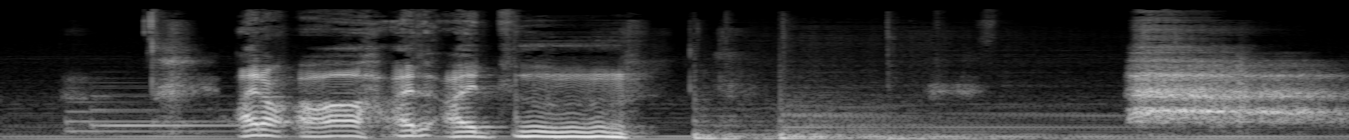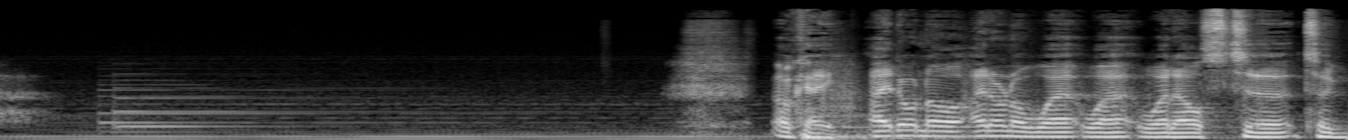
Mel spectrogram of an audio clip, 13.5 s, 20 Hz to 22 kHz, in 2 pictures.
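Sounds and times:
speech: 1.2 - 3.3, 10.6 - 13.4
man breathing heavily and nervously: 4.5 - 7.1, 10.0 - 10.6
long loud breathy sigh: 5.6 - 7.0.

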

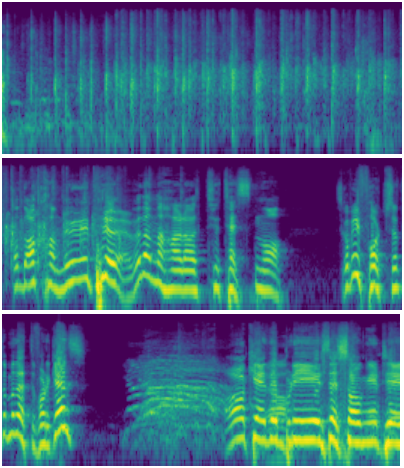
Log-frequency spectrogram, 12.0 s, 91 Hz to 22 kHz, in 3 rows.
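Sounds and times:
audience applause: 0.0 - 5.6
speech: 4.1 - 8.9, 10.2 - 11.9.

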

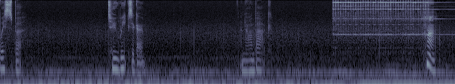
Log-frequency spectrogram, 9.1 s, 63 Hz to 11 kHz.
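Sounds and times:
speech: 0.0 - 0.5, 2.2 - 3.0, 4.8 - 5.5, 8.5 - 8.8
steady low hum: 0.0 - 9.0
telephone bell ringing: 6.7 - 9.0.

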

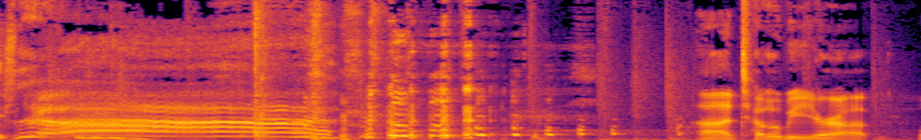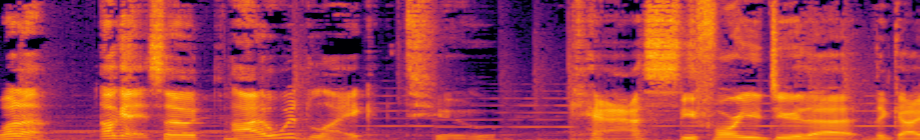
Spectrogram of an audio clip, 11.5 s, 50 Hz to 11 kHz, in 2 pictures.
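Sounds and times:
person imitating an anguished scream: 0.0 - 2.2
speech: 0.1 - 0.8, 4.4 - 11.4
laughter: 1.7 - 4.4.

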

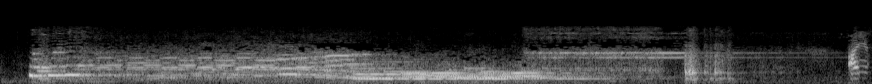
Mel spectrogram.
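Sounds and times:
music: 0.4 - 8.5
telephone ringing with a bright electronic tone: 4.8 - 8.4.

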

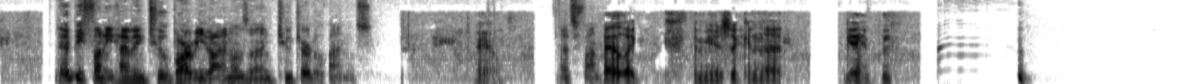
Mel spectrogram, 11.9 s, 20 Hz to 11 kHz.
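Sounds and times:
speech: 0.6 - 3.8, 4.7 - 9.1
cat meowing: 9.4 - 10.0.

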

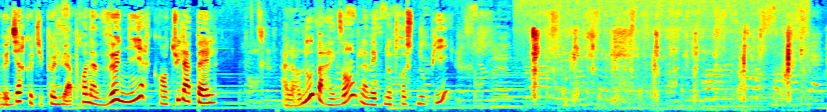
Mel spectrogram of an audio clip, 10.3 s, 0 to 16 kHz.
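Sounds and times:
speech: 0.0 - 2.8, 3.5 - 6.0
dog licking its paw: 6.5 - 10.3.

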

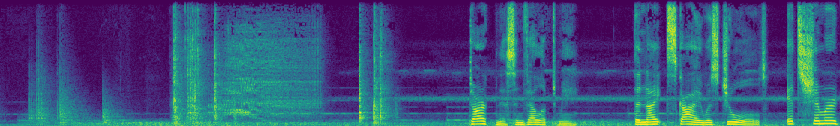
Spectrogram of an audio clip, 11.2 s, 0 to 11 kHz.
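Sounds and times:
screen door rattling open: 2.3 - 5.3
speech: 6.3 - 7.9, 8.5 - 11.1.

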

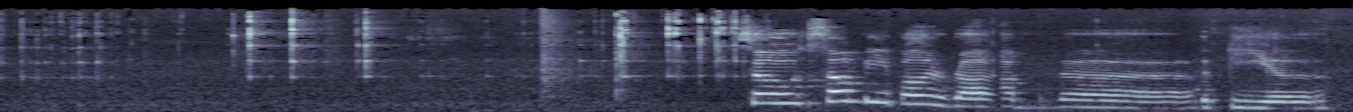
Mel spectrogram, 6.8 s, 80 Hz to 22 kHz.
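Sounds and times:
ice cubes clinking against a glass while mixing a Negroni cocktail: 0.0 - 3.9
speech: 3.8 - 6.7.

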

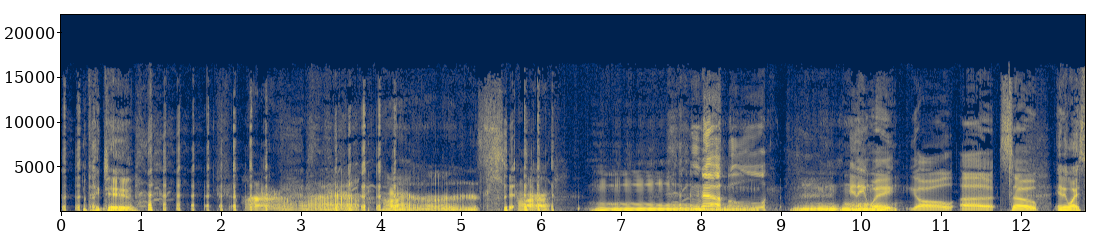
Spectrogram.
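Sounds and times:
laughter: 0.0 - 8.7
speech: 0.4 - 7.3, 8.0 - 12.7
excited dog grunting and groaning on a beach: 2.3 - 10.6.

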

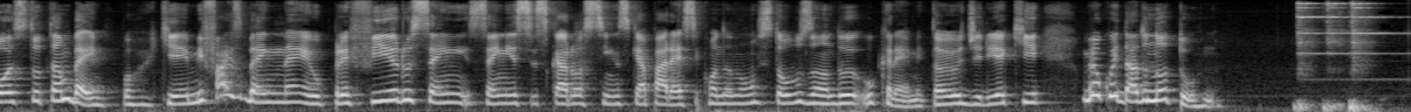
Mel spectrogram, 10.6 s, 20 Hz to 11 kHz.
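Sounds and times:
speech: 0.0 - 10.2
small metallic bell ringing: 9.7 - 10.5.

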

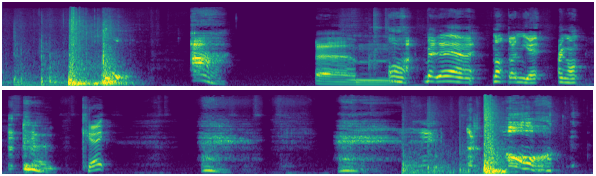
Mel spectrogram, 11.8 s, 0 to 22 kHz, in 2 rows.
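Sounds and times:
stuck door cracking as it is forced: 0.5 - 1.5, 9.9 - 11.3
speech: 4.3 - 7.1, 7.9 - 8.2
strained breaths: 6.6 - 10.1.

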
